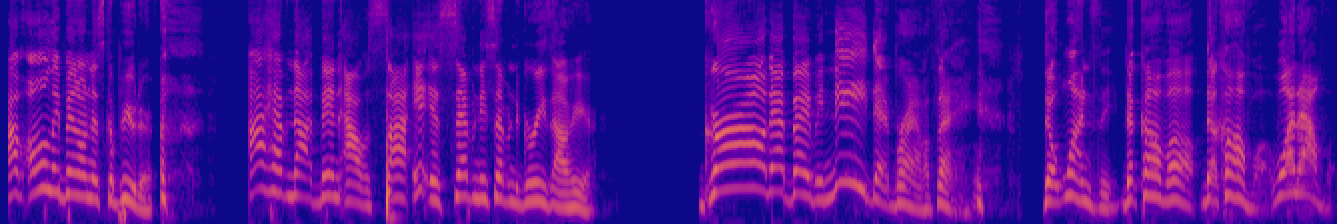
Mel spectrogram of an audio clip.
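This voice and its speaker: A woman in her thirties hosting a livestream, reacting and talking straight to her viewers in a sassy, animated way. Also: high voice, measured pace, no room sound, clean studio sound. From Michigan. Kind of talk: casual livestream reaction commentary. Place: bedroom streaming setup with pink lights. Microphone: desk mic in front of her.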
